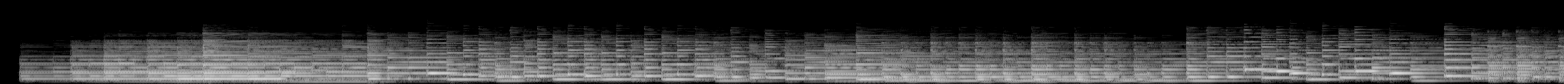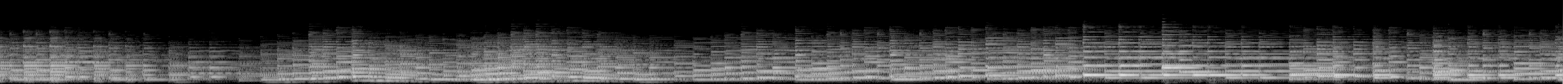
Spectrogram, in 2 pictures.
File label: solo piano music, Dance in Bulgarian Rhythm; Юдина; Наследие Марии Юдиной; Bartok; Microcosm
